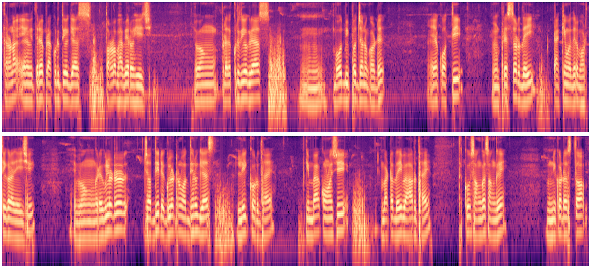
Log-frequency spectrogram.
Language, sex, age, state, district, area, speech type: Odia, male, 18-30, Odisha, Kendrapara, urban, spontaneous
